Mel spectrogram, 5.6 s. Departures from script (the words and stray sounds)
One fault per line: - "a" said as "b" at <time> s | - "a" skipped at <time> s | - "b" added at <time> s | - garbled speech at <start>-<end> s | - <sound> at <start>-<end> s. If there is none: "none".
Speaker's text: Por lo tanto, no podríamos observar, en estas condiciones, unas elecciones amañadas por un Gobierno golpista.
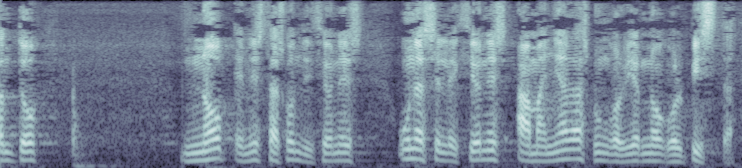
- thud at 0.5-1.1 s
- "podríamos observar" skipped at 1.7 s
- "por" skipped at 4.4 s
